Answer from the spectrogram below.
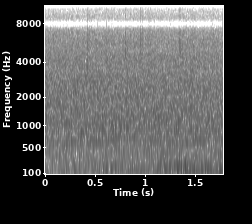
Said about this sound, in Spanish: el canto de la lluvia del invierno me parece distinto del canto de la lluvia del verano.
